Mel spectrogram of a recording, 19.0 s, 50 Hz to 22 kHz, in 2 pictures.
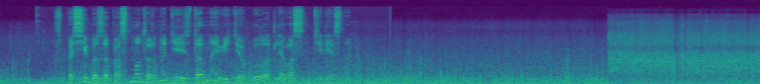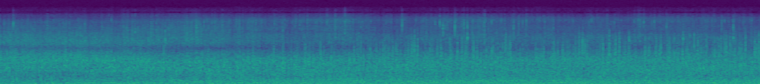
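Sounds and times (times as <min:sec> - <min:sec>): tyre and wind rumble: 0:00.0 - 0:19.0.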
